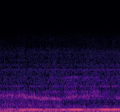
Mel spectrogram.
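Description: A deep, low rumbling drone that swells and dips, with a faint wavering higher tone above it: sound design in a promo video's soundtrack.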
